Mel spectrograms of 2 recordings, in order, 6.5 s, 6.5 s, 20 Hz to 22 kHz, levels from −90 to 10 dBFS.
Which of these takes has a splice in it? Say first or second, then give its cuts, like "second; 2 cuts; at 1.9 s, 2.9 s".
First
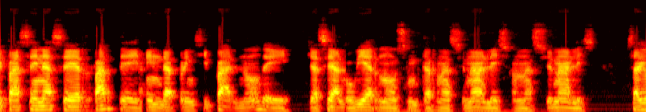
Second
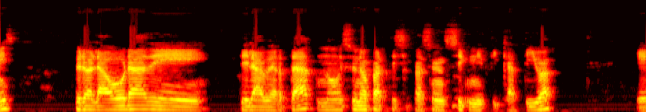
first; 5 cuts; at 0.9 s, 1.4 s, 3.0 s, 3.4 s, 4.1 s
